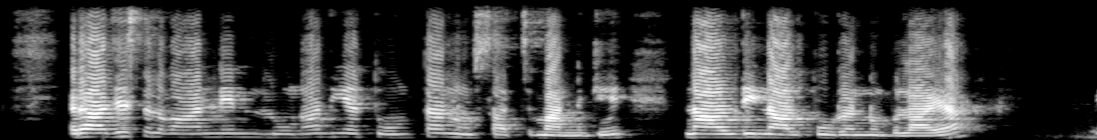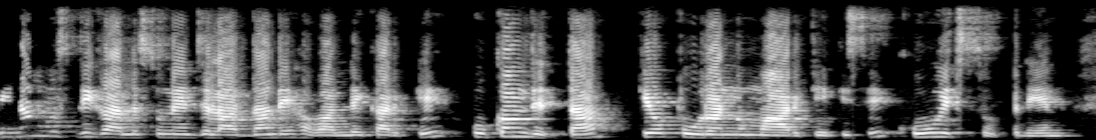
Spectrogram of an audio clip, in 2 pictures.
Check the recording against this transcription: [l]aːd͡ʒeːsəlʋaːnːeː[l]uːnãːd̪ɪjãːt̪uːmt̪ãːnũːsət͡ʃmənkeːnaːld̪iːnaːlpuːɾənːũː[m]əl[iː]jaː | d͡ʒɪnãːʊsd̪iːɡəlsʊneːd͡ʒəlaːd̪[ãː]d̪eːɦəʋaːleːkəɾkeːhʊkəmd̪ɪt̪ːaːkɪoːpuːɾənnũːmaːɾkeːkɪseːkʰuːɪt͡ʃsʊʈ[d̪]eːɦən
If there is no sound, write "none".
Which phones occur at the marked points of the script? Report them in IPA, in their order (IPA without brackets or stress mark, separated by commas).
ɾ, l, b, aː, ãː, d̪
